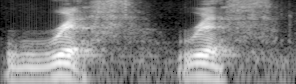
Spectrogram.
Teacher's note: you want to be able to just have a lax front high vowel. And then you're closing your upper teeth and lower lip together to make that continuing sound. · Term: I vowel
